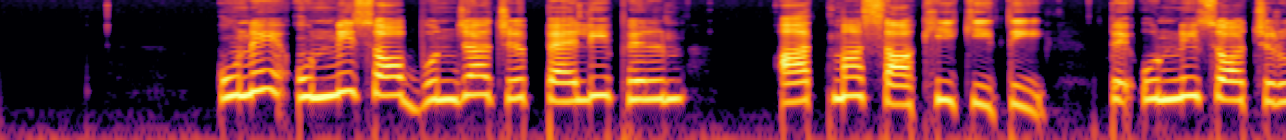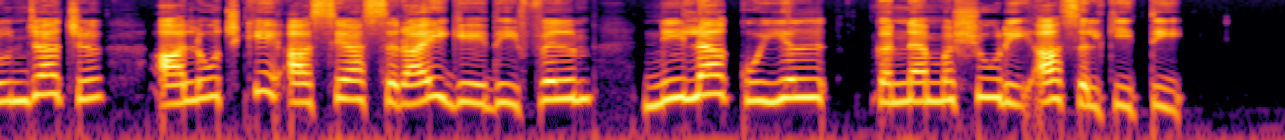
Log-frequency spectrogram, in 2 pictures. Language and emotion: Dogri, neutral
